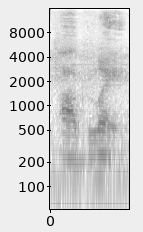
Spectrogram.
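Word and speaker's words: hablé: With the accent mark, it means I spoke, hable.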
